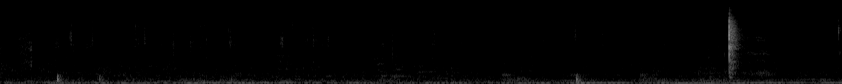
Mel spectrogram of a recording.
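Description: Faint rustling of a paper towel being pressed and smoothed into a glass storage container by hand, with a few light taps and one sharper tick near the end.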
